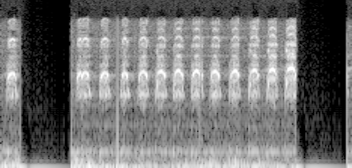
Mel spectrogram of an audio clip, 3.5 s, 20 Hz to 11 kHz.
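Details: On the Loch Arkaig nest, 1 September 2020, a young female Osprey squawks over a whole trout her father delivered before flying off with it; a steady run of quick, harsh, evenly pitched squawks about three a second.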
